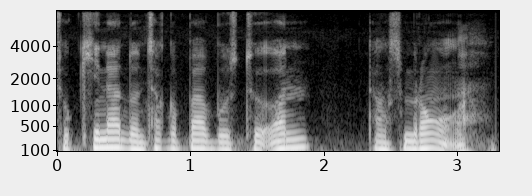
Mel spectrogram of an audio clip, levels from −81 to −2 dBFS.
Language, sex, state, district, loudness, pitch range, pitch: Garo, male, Meghalaya, West Garo Hills, -15 LUFS, 105-120 Hz, 115 Hz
